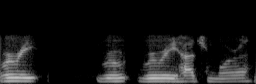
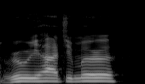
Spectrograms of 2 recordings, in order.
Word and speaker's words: Rui Hachimura: Rui Hachimura. – Yeah, Rui Hachimura.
